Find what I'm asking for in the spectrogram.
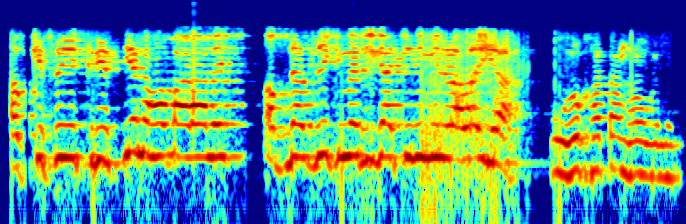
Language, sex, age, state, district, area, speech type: Maithili, female, 18-30, Bihar, Sitamarhi, rural, conversation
